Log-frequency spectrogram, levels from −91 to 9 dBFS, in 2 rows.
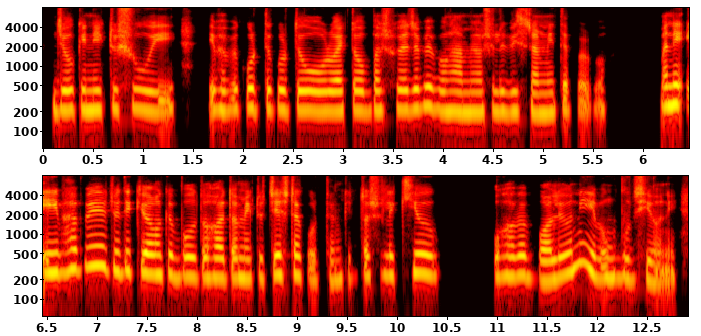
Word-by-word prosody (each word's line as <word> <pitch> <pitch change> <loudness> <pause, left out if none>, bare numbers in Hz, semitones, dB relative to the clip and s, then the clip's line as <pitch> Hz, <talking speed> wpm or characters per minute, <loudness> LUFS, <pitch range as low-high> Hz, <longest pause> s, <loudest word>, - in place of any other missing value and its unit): যে 210 - +2
ওকে 215 0 -2
নিয়ে 215 0 +1
একটু 225 -1 -4
শুই, 215 -2 -1 0.5
এভাবে 215 0 -3
করতে, 230 -1 -1
করতে 210 -1 -2 0.2
ওরও 205 0 +1
একটা 210 0 -6
অভ্যাস 210 +1 -3
হয়ে 215 0 +2
যাবে, 230 +2 0
এবং 205 -1 -3
আমিও 195 0 -2
আসলে 205 -1 -3
বিশ্রাম 195 -2 0
নিতে 195 - -4
পারব। 255 -3 -8 0.7
মানে 245 +1 +6 0.2
এইভাবে 275 +5 +2 0.2
যদি 275 0 +2
কেউ 260 - +5
আমাকে 240 0 +1
বলত, 225 -1 +1
হয়তো 215 -1 +2
আমি 215 - -1
একটু 215 0 -7
চেষ্টা 240 0 +4
করতাম। 190 -1 -9
কিন্তু 215 +2 -17
আসলে 235 0 -2 0.2
কেউ 255 -2 +2 0.7
ওভাবে 225 +1 0 0.2
বলেওনি, 230 - +2
এবং - - -3
বুঝিওনি। 210 +4 -2
220 Hz, 170 wpm, -25 LUFS, 205-240 Hz, 0.7 s, মানে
